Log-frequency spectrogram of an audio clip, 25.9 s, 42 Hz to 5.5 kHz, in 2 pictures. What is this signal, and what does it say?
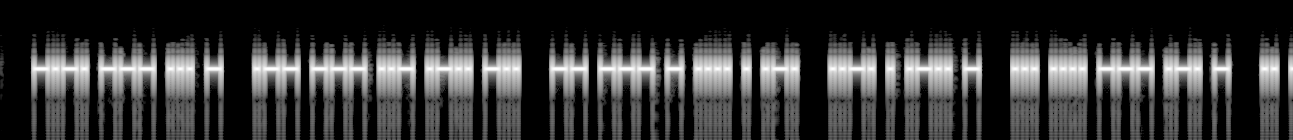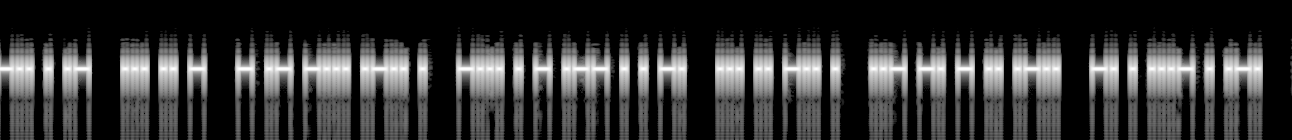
Morse code, heard as a keyed tone, about 25 wpm, 500 Hz. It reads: COST WOULD MOTHER FELT SHORT IDEA SIT TABLE BETWEEN SIDE UNTIL NEVER
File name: 632 words / 632 Words 25WPM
